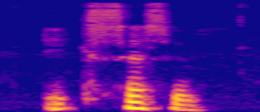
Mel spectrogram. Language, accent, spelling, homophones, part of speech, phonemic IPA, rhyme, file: English, Southern England, excessive, exessive, adjective, /ɪkˈsɛsɪv/, -ɛsɪv, LL-Q1860 (eng)-excessive.wav
- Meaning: Exceeding the usual bounds of something; too much (of amount); extravagant; immoderate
